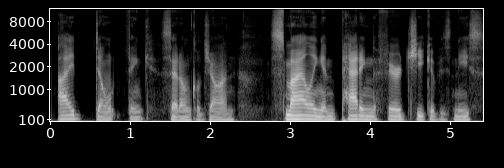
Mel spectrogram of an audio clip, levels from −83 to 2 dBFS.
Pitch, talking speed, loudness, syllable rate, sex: 100 Hz, 165 wpm, -21 LUFS, 4.2 syllables/s, male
